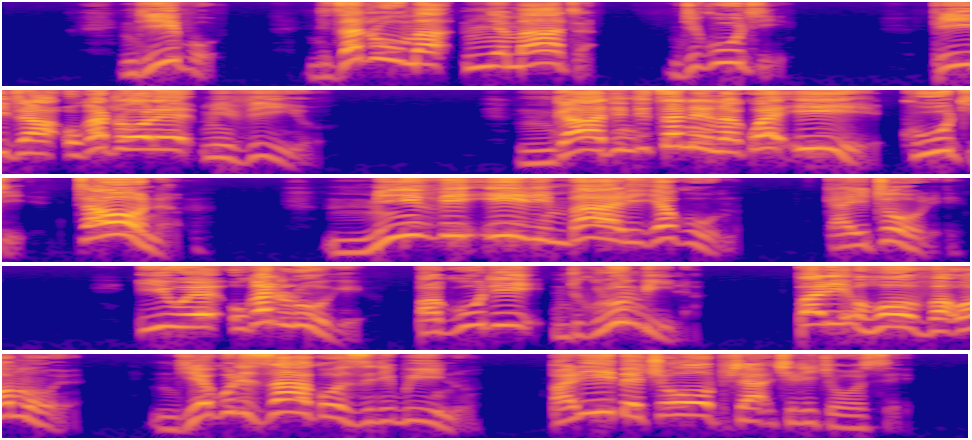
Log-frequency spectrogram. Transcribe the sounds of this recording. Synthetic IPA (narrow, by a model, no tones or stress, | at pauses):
ndip̬ɔ̰ | ndid͡zatumam̩ɲamata̰ | ndik̬uːt̬ḭ | pit̬aʔukatɔlɛmivijɔ̰ | ŋɡat̬indid͡zanɛnakwaʔijɛ̰kuːtḭ | taɔna̰ | miviʔilimbalijakunɔ | kaitɔːlɛ | iwɛʔukatulukɛ | pak̬ut̬indikulumbḭɾa | palijɛɦɔvawamɔjɔ̰ | ndijɛk̬utizakɔziliɓwinɔ̰ | paliɓɛt͡ʃɔpʰjat͡ʃilit͡ʃɔːsɛ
